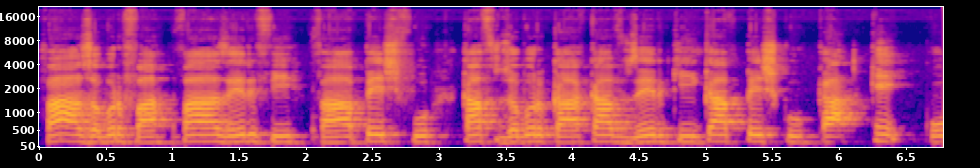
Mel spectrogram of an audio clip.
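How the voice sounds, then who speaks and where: A man teaching a Quran tajweed class online, patiently drilling Arabic letters and vowel marks, repeating each sound slowly for students to follow. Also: high-pitched, level tone, a bit bright. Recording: dull lo-fi sound.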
